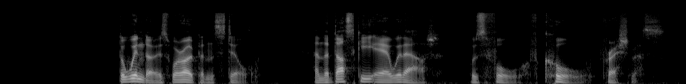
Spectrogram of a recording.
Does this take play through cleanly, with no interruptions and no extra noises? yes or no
yes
